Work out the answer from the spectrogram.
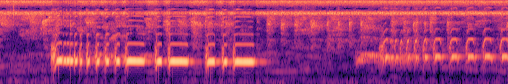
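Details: Melodiously singing zebra dove of the silver udanmas type, kept as a decoy: a stammering phrase of quick coos broken into short bursts, then a quieter, higher pulsed reply from another dove, with a steady high whine behind.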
